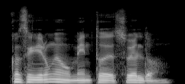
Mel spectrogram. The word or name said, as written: Conseguir un aumento de sueldo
